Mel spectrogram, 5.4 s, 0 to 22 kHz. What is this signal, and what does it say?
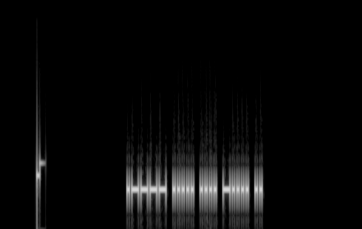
Morse code, heard as a keyed tone, about 35 wpm, 700 Hz. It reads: 15H6I
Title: Five Challenging Letter-Number Combinations 35wpm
